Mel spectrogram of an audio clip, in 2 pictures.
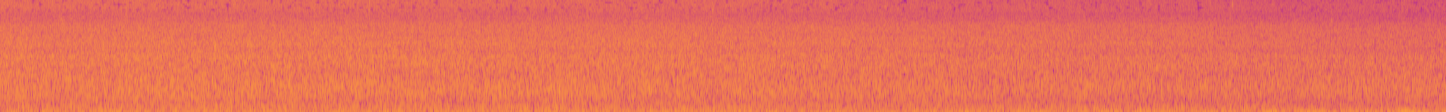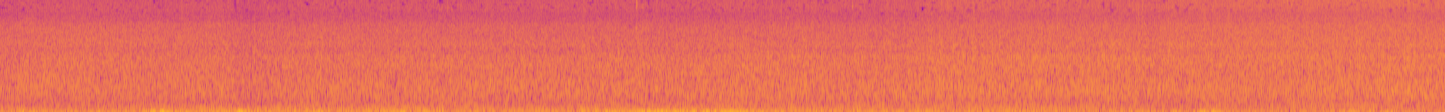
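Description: Heavy torrential rain drumming on a palm-thatch roof and pouring off the fronds, a dense steady hiss. It swells louder a few times in the middle, with low rumbling.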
